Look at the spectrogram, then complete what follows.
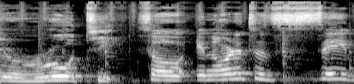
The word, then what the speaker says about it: roti: hear what you're saying but it's roti say roti but we we live in canada and we've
